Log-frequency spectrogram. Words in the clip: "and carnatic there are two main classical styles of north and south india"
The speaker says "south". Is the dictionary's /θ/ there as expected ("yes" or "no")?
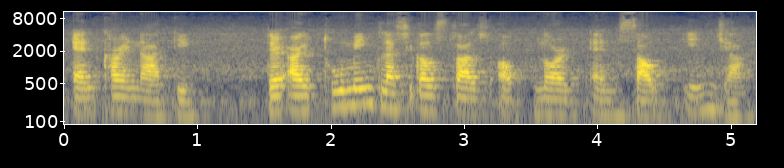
no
